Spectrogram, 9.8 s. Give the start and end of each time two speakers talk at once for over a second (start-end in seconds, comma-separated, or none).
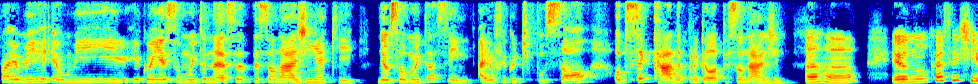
none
